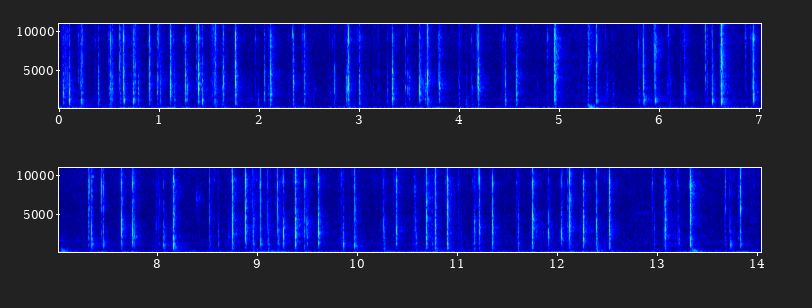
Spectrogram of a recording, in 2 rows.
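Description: Continuous fast typing on a Keychron K1 low-profile mechanical keyboard with Gateron Brown switches: a dense, steady run of key clicks, several strokes a second.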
